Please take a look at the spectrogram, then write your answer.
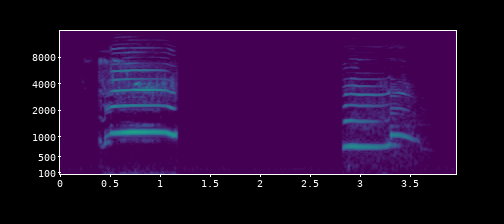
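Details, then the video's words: Raccoon dog, or tanuki, calling in a forest: two drawn-out, harmonic whining notes about a second and a half apart. The first is steady and high. The second starts lower and jumps upward near its end. "A mysterious tanuki sounds in the forest."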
